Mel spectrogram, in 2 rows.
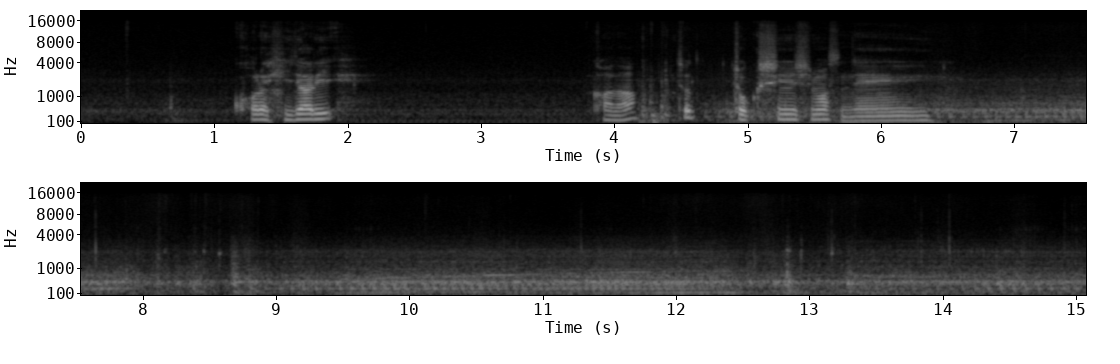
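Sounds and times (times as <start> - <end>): car engine running: 4.6 - 15.0
tyres rolling over gravel: 6.0 - 15.0.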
